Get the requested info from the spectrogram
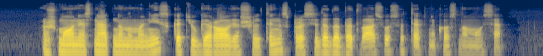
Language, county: Lithuanian, Alytus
